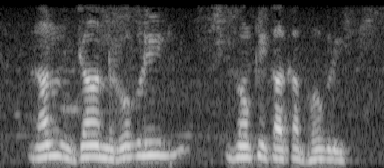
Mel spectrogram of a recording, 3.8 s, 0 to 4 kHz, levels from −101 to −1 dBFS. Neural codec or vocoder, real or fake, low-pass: none; real; 3.6 kHz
